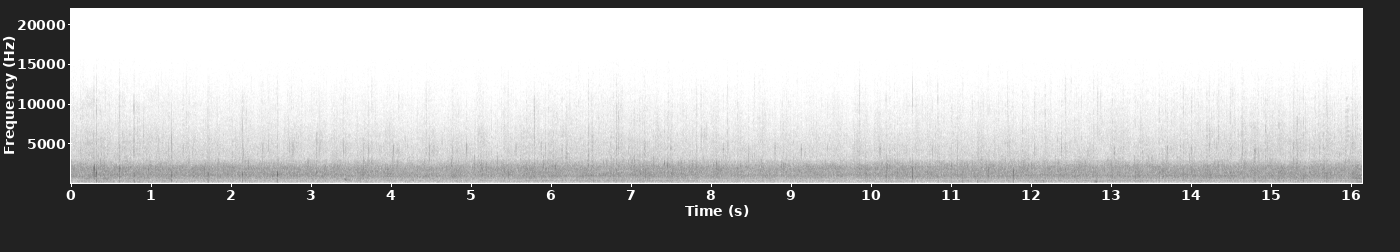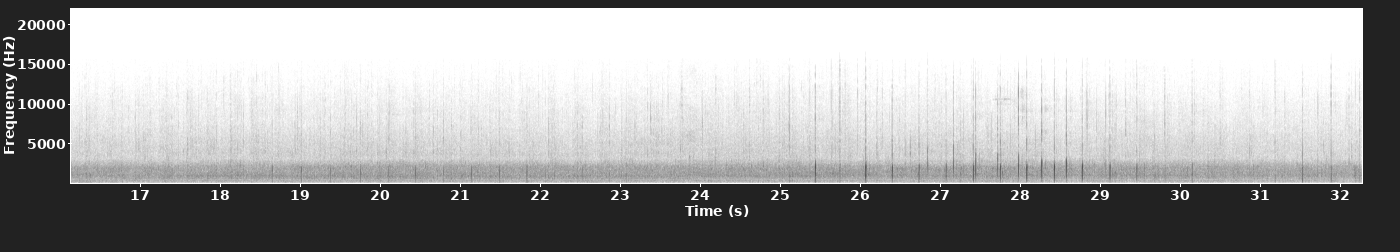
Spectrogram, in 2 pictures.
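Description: A large audience applauding steadily, a dense, even patter of many hands. Near the end, loud, sharp individual claps from someone close by stand out above the crowd.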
